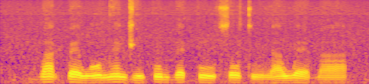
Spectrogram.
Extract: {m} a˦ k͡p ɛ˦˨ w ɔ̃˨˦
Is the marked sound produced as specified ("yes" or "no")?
no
